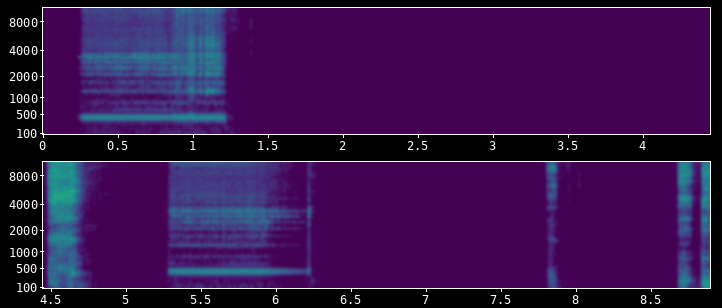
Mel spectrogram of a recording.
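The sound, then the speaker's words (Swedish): A phone line rings out with two steady, one-second ringback tones separated by a long silence, with a few brief clicks between and after them, on a call to the golf club shop in Luleå, Sweden. Nobody picks up and no one speaks. “Vi ringer shoppen och kollar.”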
